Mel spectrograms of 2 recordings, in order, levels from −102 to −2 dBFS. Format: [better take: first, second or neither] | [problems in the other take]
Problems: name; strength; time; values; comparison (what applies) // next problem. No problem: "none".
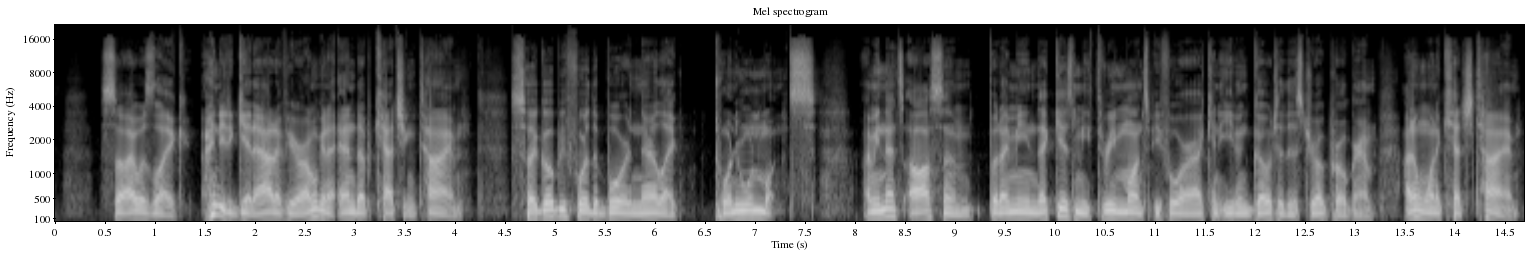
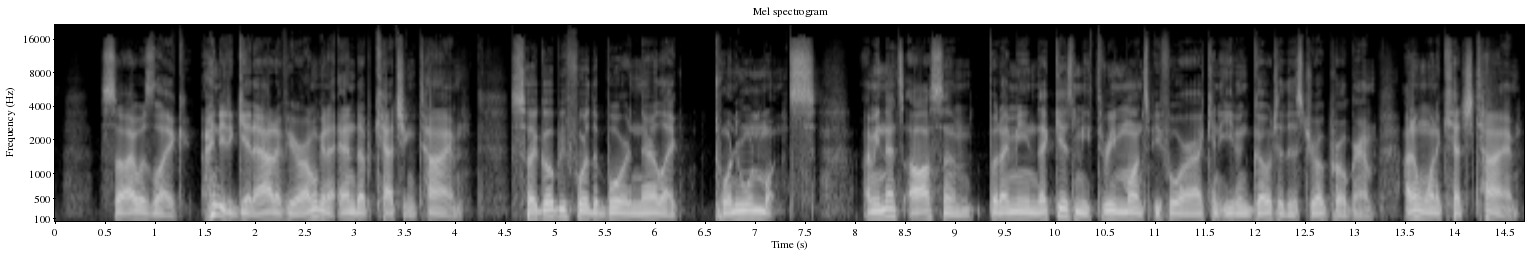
neither | none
